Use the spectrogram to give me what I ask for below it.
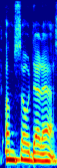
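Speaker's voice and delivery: ordinary delivery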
